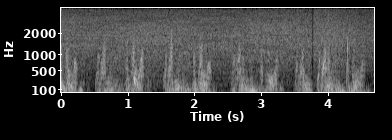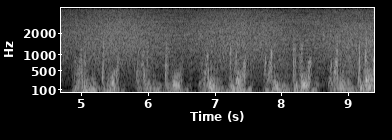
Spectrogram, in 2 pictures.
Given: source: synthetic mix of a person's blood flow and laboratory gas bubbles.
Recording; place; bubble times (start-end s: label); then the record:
Doppler ultrasound of blood flow; precordium
3.96-4.07 s: bubbles
From the record:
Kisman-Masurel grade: 123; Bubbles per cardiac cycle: 1 to 2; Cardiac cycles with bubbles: 10 to 50%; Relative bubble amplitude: loud (0.450 to 0.775); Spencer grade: 2 (many but less than half of the cardiac periods contain bubble signals, singularly or in groups); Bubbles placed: only in the low amplitude regions of the cardiac cycle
